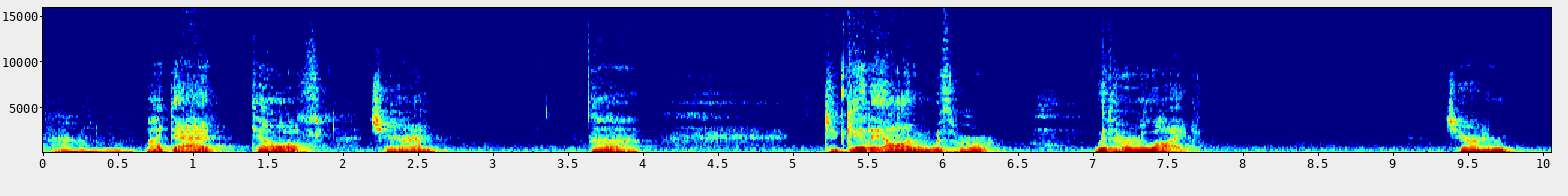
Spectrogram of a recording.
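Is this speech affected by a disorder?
Yes: vocal cord damage; gunshot to head, Austin mini-mart shooting, traumatic brain injury, right side and arm weak, limp; bullet went through speech area, no speech two months, speech and language returned.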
